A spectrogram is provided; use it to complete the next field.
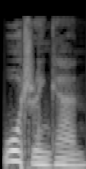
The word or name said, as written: watering can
